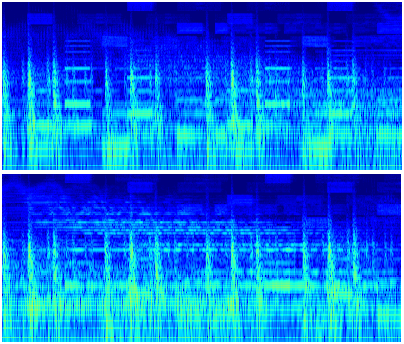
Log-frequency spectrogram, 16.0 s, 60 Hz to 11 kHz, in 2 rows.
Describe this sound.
This loop has been created using the program Live Ableton 5 and someof the instruments used for the realization Usb Sonic Boom Box severalsyntesizer several and drums Vapor Synthesizer Octopus Synthesizer WiredSampler Krypt electronic drum sequencer reaktor xt2 Several syntesizer diGarageband 3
